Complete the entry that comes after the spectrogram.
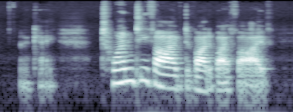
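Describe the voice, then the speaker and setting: Very wide pitch swings across a woman's fairly high voice. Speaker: maths teacher. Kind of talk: tutorial. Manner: animated.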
